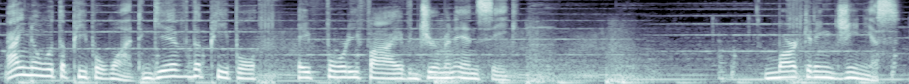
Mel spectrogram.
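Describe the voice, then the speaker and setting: Taking it slowly and pausing often, a young gaming channel host with a fairly high voice rambles through strategy game commentary. He jokes around and teases himself, while game music plays behind him.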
